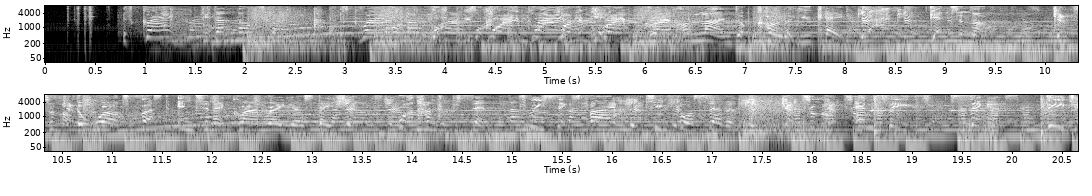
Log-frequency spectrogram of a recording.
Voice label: ADVERT; GRIMEONLINE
